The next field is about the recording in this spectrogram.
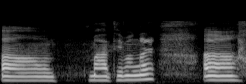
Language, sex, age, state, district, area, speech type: Malayalam, female, 30-45, Kerala, Kollam, rural, spontaneous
